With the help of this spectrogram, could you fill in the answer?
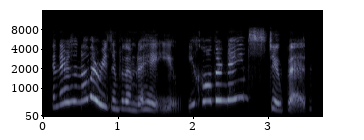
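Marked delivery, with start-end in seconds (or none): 1.9-3.6 high, slow mock of the writer. Reader mocks the fanfic's heroine in a high, slow voice. Mocking reading the fanfic character.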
